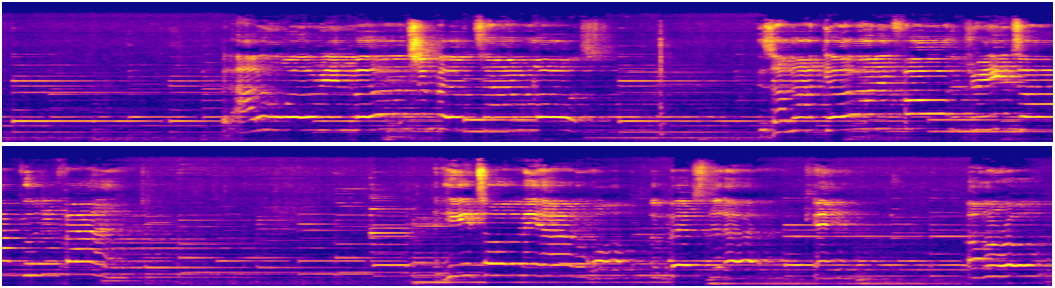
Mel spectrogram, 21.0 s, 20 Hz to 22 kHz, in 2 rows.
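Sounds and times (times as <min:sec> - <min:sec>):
acoustic guitars playing: 0:00.0 - 0:21.0
women singing: 0:02.2 - 0:06.1, 0:07.6 - 0:12.0, 0:14.9 - 0:19.4.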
